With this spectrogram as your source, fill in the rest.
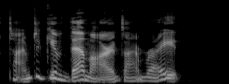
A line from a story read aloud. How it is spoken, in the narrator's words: Anakin laughed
